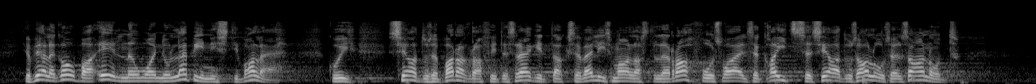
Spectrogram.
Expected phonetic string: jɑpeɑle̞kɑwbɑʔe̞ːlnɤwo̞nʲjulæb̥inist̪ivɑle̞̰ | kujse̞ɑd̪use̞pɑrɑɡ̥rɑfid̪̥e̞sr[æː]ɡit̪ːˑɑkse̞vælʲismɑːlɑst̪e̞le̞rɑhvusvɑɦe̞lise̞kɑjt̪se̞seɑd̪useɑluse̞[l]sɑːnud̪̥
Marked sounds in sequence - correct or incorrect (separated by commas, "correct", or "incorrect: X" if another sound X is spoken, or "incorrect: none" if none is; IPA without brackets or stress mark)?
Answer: correct, correct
